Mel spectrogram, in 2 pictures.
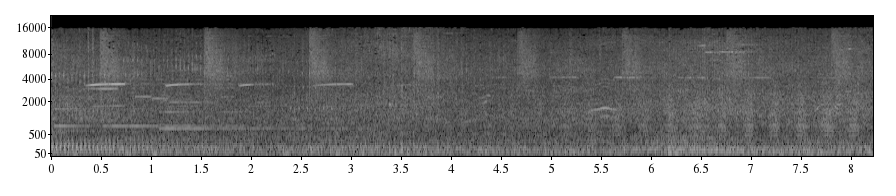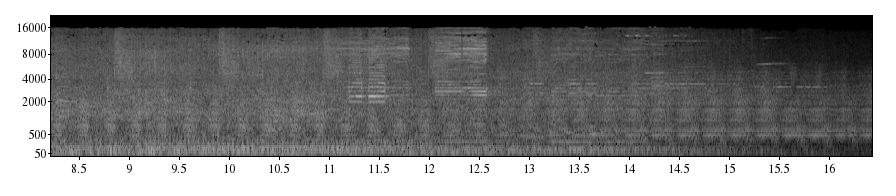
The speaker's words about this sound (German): Als der Wagen durch das Haupttor hinausrollt, stehen die Wachmänner stramm und salutieren.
